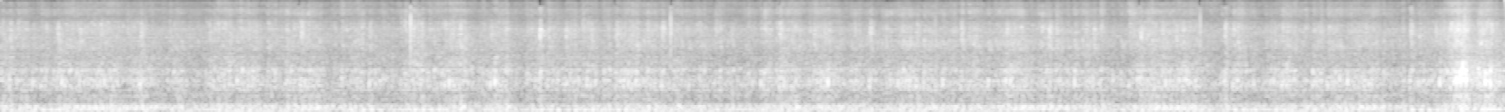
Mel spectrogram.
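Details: Race engine running after installation of RJC V-band exhaust gaskets. Loud, steady, lumpy low idle rumble with no hiss or ticking from the exhaust joints. Sounds sealed and healthy; normal running.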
